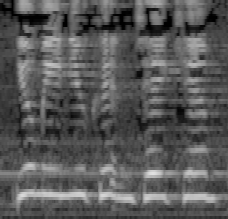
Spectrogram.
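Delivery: cheeky jab at a friend who dodged the fight; giving lip. A narrator's reading. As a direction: needle him with a cheeky question. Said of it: "I was giving him lip".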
